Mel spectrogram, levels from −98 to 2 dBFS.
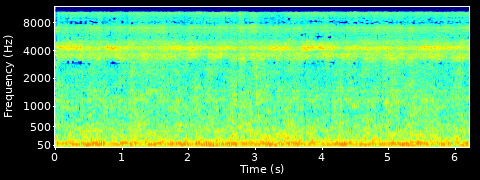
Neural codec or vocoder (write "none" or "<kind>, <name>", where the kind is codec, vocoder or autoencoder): codec, SNAC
